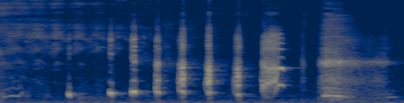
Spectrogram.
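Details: A person giggles in quick rhythmic bursts and then speaks briefly, with no animal sounds.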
